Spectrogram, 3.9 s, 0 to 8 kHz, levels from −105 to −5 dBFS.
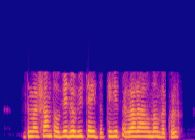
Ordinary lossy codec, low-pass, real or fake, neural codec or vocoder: AAC, 16 kbps; 7.2 kHz; fake; codec, 16 kHz in and 24 kHz out, 0.4 kbps, LongCat-Audio-Codec, four codebook decoder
